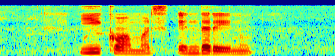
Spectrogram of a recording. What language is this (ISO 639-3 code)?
kan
